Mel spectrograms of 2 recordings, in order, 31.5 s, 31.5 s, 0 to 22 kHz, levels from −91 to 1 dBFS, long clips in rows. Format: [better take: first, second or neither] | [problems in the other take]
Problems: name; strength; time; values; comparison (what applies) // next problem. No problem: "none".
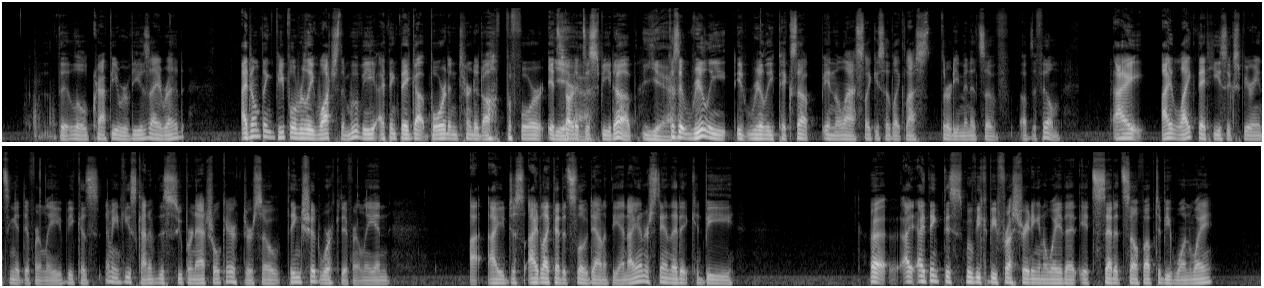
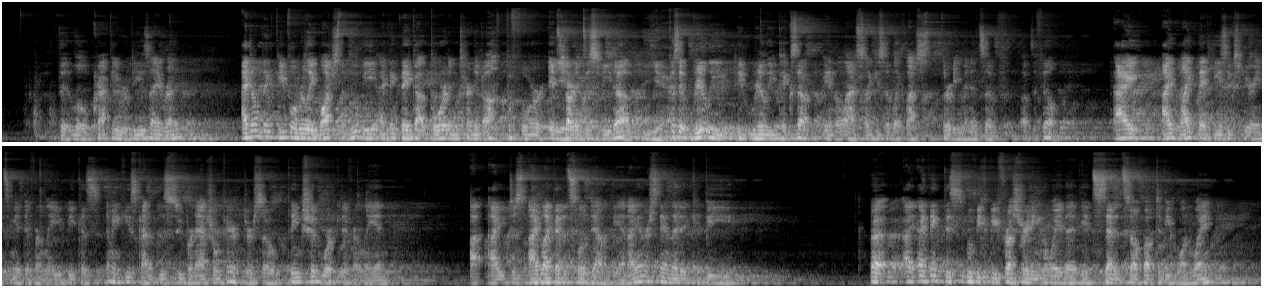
first | room echo; noticeable; dies away in 1.9 s // off-mic speech; somewhat distant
